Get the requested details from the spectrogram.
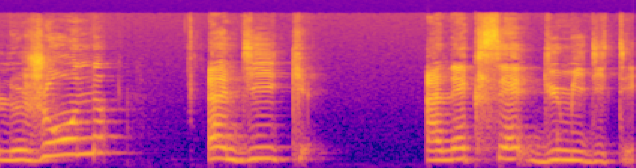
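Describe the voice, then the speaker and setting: A woman's somewhat breathy voice in an English accent, very slow, with lively intonation. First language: English (speaking French). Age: 50s. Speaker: acupuncturist and teacher. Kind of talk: tutorial. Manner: halting, non-native French.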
